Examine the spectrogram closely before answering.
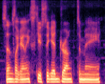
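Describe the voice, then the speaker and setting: A man's voice: on the low side, completely flat delivery, normal speed, a little mellow, dry recording, natural voice. A man playing a shady, worldly tavern informant in a tabletop game, talking in a dry, blunt, knowing way. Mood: blunt, wry. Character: shady gold-toothed male tavern informant, wry, worldly. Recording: music behind the voice.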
